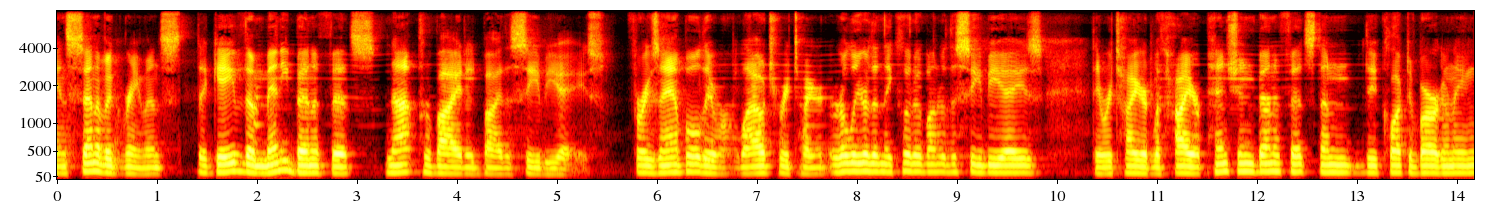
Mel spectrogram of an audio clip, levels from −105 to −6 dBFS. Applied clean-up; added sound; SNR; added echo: neural mask model DeepFilterNet 3.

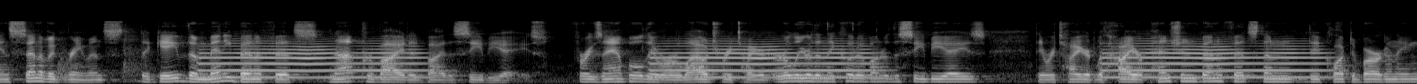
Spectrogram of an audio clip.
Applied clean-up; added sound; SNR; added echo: none; Trumpet; 2 dB; none.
